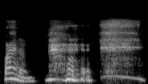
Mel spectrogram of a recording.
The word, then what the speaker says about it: Kannon: Y claro, Kannon es la forma de la diosa de la misericordia también, ¿no? Canon como la marca de cámaras fotográficas, ¿no? Lo mismo, Canon, solo que se pronuncia Canon, pero es ella misma, ¿no?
